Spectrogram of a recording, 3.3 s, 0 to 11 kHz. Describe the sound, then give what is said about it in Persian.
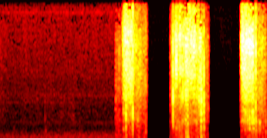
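Three crisp papery swishes of pages being turned in the books of a 14-year-old Afghan schoolgirl, each a short loud rustle separated by brief silences, following a few seconds of faint low background hum. “با هر بار ورق زدن کتابهایش خاطره تلخ روزی را به یاد می‌آورد که برایش اجازه داده نشد داخل مکتب برود.”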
